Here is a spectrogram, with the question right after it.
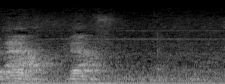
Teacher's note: Now in words like ‘mouth’, in real Broad Cockney, you go [æə], [mæəf].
